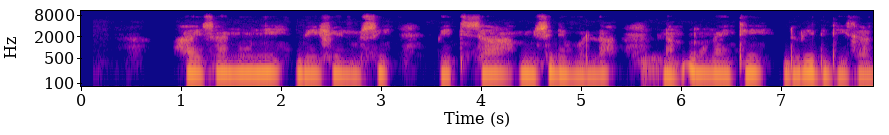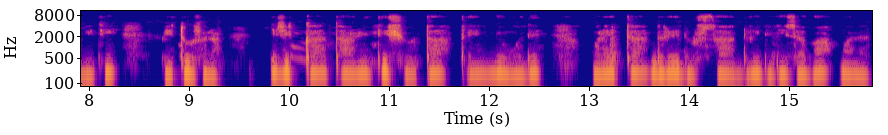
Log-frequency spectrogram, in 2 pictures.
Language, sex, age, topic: Gamo, female, 36-49, government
